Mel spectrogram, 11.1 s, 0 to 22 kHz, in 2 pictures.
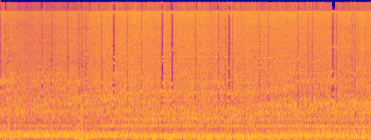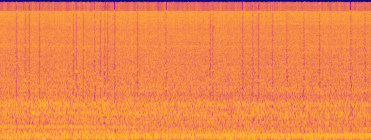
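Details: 1971 Chevy C10, long yard-sitter, just restarted after a fire from an arcing cable was fixed: deep, even idle, steady low rumble, no knocks or misses, a little smoky, sounds healthier, normal idle.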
